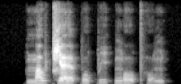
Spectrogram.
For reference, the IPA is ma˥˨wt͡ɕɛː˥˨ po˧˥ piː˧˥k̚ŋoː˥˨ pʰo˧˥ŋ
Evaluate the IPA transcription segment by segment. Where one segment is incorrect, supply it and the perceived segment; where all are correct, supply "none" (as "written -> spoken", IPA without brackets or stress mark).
a˥˨ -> a˧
